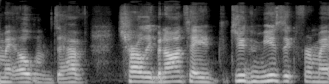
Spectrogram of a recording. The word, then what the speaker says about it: Benante: So, it's Bonante and I've been saying Bonanti. Like, I say it like a Long Islander.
